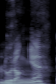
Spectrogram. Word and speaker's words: Lorange: Vi har jo kommet frem til her at vi vil uttale det som Lorange, ja.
